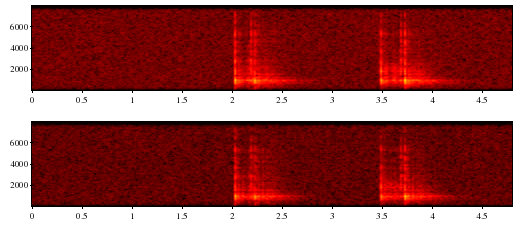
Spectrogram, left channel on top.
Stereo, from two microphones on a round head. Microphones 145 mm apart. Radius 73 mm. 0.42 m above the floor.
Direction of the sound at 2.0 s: 15° left (ahead or behind).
